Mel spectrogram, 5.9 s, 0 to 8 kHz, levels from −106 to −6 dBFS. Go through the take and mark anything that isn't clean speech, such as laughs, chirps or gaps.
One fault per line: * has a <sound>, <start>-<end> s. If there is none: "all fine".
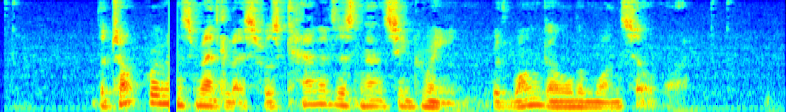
* has a dropout, 1.3-1.3 s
